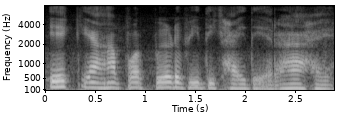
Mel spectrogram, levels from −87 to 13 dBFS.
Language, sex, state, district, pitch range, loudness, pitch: Hindi, female, Haryana, Charkhi Dadri, 150-180 Hz, -17 LUFS, 170 Hz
